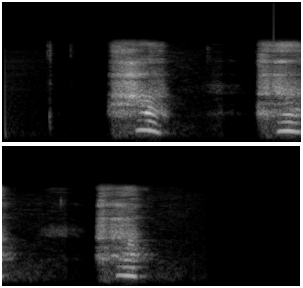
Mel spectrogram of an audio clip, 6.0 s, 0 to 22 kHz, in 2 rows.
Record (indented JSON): {
  "exhalation_length": "6.0 s",
  "exhalation_amplitude": 12957,
  "exhalation_signal_mean_std_ratio": 0.36,
  "survey_phase": "beta (2021-08-13 to 2022-03-07)",
  "age": "45-64",
  "gender": "Female",
  "wearing_mask": "No",
  "symptom_cough_any": true,
  "symptom_diarrhoea": true,
  "symptom_fatigue": true,
  "symptom_fever_high_temperature": true,
  "symptom_headache": true,
  "symptom_onset": "4 days",
  "smoker_status": "Never smoked",
  "respiratory_condition_asthma": false,
  "respiratory_condition_other": false,
  "recruitment_source": "Test and Trace",
  "submission_delay": "1 day",
  "covid_test_result": "Positive",
  "covid_test_method": "RT-qPCR",
  "covid_ct_value": 16.4,
  "covid_ct_gene": "ORF1ab gene"
}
